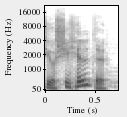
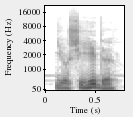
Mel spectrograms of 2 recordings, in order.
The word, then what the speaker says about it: Yoshihide: of our sinners, can also be read as Yoshihilde, which is what the little girl confused here. So, that's why I said I'm going to be absolutely devastated by this Canto. 요시대라고 읽는 거다. Yoshihide.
